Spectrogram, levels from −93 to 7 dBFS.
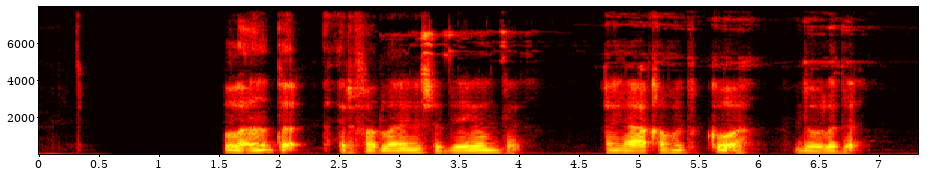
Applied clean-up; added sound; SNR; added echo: neural mask model DeepFilterNet 3.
